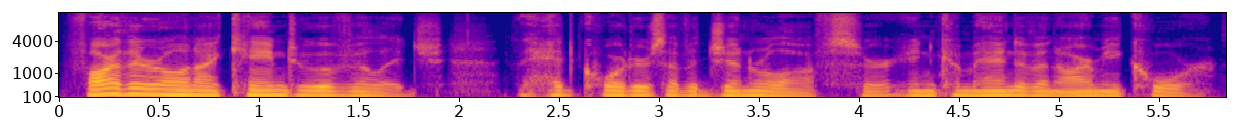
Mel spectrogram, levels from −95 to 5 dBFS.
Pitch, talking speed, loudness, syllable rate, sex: 125 Hz, 195 wpm, -18 LUFS, 5.6 syllables/s, male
